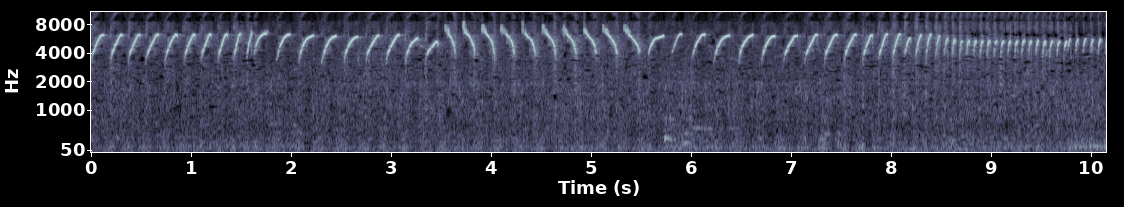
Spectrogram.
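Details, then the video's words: Kolibri wulung, the olive-backed sunbird, in lively song: bursts of quick, high, slurred chirps with a brief shift upward in pitch midway. The song ends in a tight, rapid buzzy trill. "MASTERAN BURUNG KOWUL KOLIBRI WULUNG"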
